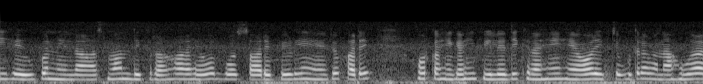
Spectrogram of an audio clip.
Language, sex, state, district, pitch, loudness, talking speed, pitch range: Hindi, female, Chandigarh, Chandigarh, 240 Hz, -17 LUFS, 230 wpm, 230-255 Hz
